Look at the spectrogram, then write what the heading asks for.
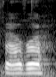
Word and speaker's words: Favre: have fabra and i'm horrible at french names so i actually looked that up before coming and i think uh you you're a native or fluent in french so how's my pronunciation it's pretty good favre okay and anyway it's maybe like this something like that but this is a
